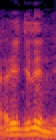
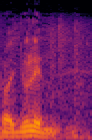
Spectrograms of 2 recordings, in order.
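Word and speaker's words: رجلين: pada setiap Hai kaki bacanya redlin Ya bukan rojulin Hello kalau dibaca rojulin ini artinya laki-laki tapi kalau dgn adalah kg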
